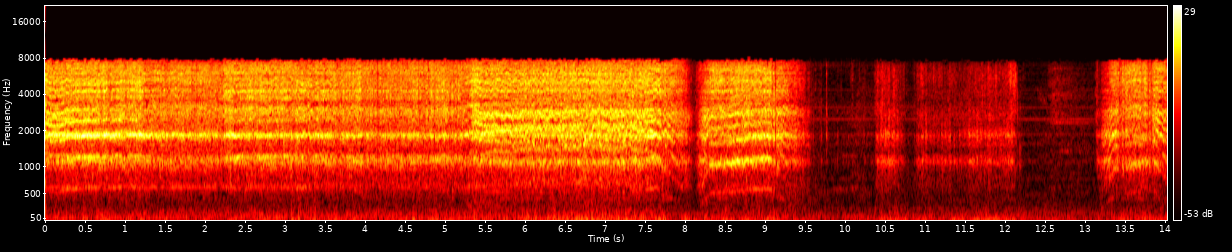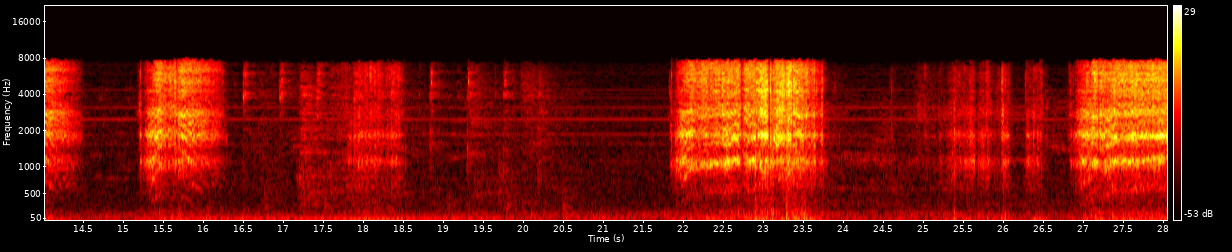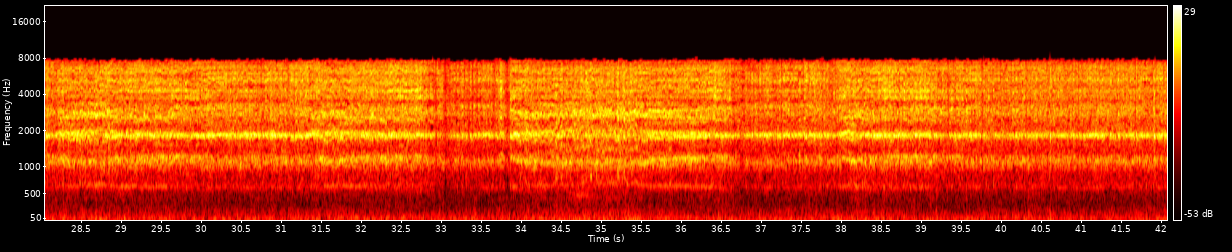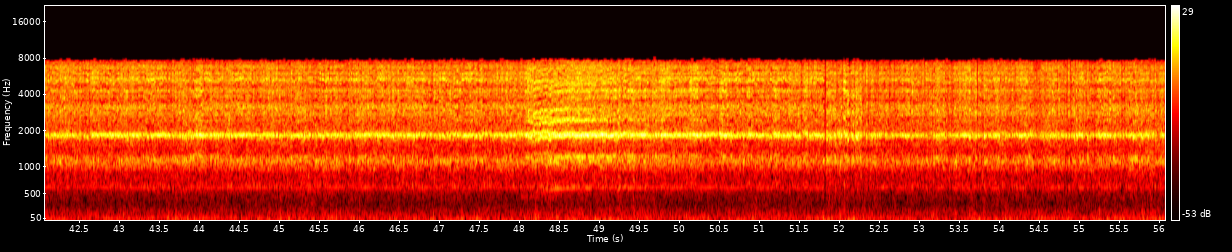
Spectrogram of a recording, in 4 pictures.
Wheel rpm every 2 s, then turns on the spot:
160, 160, 160, 140, 70, 20, 40, 30, 10, 10, 10, 110, 10, 80, 160, 160, 160, 160, 160, 160, 160, 160, 160, 160, 160, 160, 160, 160.
10-12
